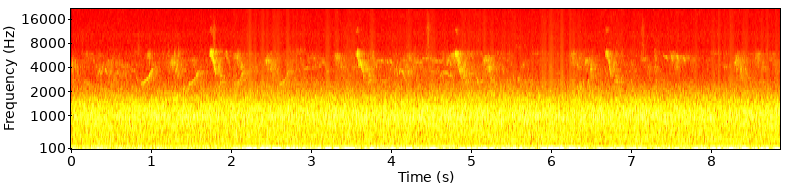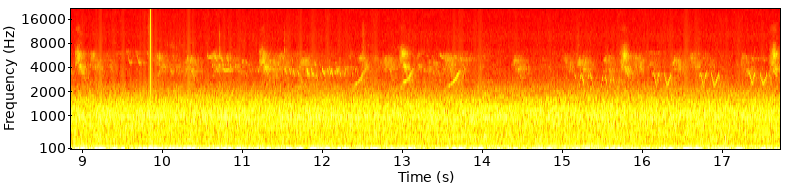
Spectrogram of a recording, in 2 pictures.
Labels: is there only wildlife heard?
yes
